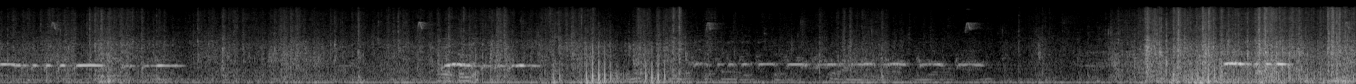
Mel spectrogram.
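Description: Zebra doves coo with soft, rolling trills.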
